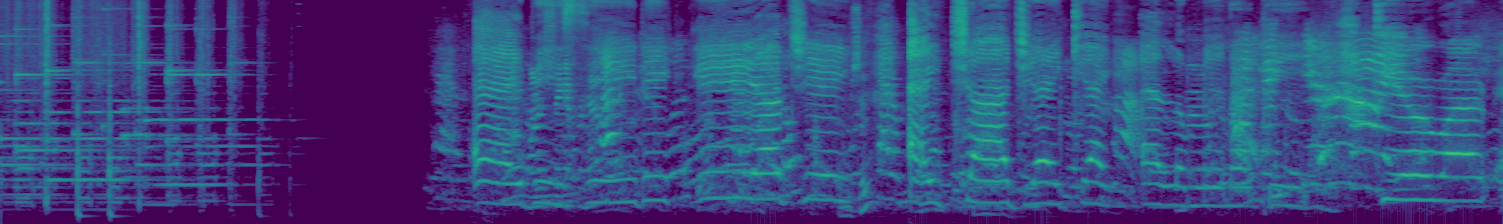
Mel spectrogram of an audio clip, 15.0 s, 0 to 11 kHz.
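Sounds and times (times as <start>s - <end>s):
young children singing: 4.8s - 10.8s.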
